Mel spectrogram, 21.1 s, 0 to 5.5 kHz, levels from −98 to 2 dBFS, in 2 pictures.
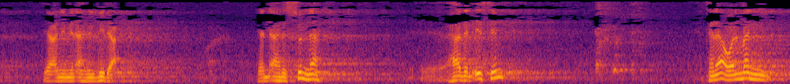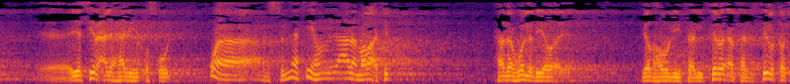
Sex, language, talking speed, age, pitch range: male, Arabic, 75 wpm, 50-69, 120-185 Hz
